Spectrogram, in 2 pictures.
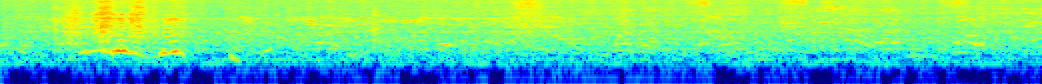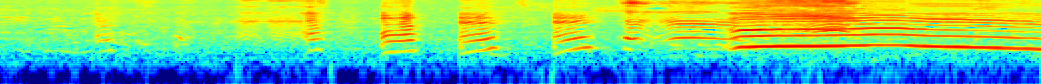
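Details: Soft whimpers build into short sobbing cries, then a long sustained wail from a baby girl while an adult talks to her: upset infant crying.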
